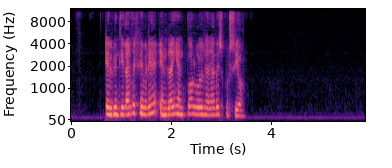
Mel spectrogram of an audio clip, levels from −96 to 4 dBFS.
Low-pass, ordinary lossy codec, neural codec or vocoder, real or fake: 10.8 kHz; MP3, 64 kbps; codec, 24 kHz, 1.5 kbps, HILCodec; fake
